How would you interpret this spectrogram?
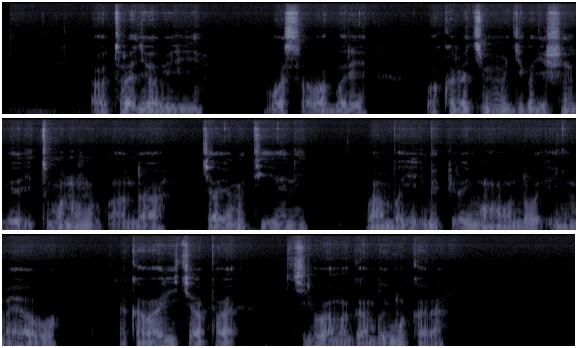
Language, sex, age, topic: Kinyarwanda, male, 18-24, finance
